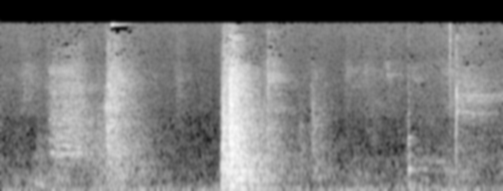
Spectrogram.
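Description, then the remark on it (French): A door bursts open with a sharp, loud bang partway through, preceded by a softer knock and followed by a few lighter clicks and rattles, with no one speaking. “les portes s'ouvrent de façon intempestive pour me rappeler qu'il y a une règle dans la vie commune et que voilà, il faut s'arrêter.”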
